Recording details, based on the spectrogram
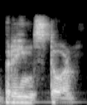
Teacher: brainstorm two syllables stress on the first syllable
